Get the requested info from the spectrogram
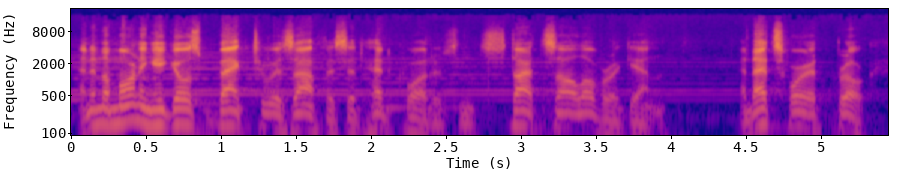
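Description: An actor playing a tough, weary New York police lieutenant in old radio crime drama style, clipped and terse. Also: male voice, fairly low pitch, lively intonation, a little fast, lightly acted. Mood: weary, brooding. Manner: clipped, hard-boiled, terse. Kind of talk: 1950s radio crime drama acting and narration. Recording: old radio broadcast with music behind.

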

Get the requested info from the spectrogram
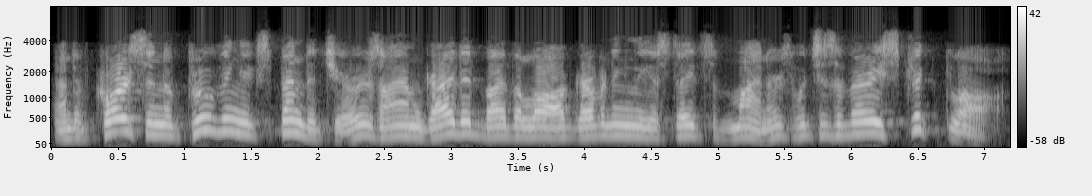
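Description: A man's voice: on the high side, animated, normal speed, hardly any pauses, phone-quality sound. An American man speaking formally and courteously as a guest quizmaster, in prepared talk on a 1940s radio broadcast. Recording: thin band-limited 1940s radio broadcast.

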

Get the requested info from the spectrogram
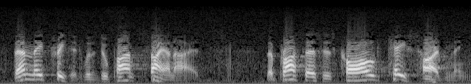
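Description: American guy doing old 1940s radio announcing, forceful and a bit raspy, measured emphatic delivery. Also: fairly high pitch, low-quality recording. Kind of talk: 1940s radio scripted narration. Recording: vintage radio broadcast.

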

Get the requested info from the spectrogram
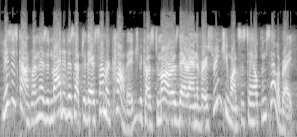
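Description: An actress playing a wisecracking English teacher in an old radio sitcom, with dry, sardonic delivery. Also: female voice, mid-range voice, big pitch swings, bright, forceful tone. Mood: playful, pushy. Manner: dry, sardonic, quick with quips. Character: wry, wisecracking unmarried woman English teacher. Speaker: comedy actress. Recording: noisy vintage radio recording.

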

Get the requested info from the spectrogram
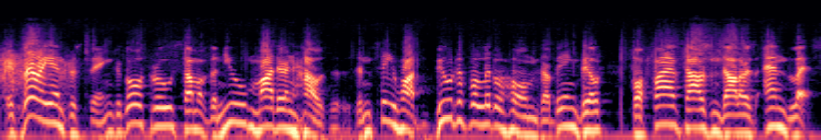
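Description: A man's voice: on the high side, sing-song, moderate pace, hardly any pauses, noisy background. A male radio announcer reading a sponsor commercial and introducing a 1930s radio comedy with a polished, declamatory sales delivery. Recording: dull old radio broadcast recording.

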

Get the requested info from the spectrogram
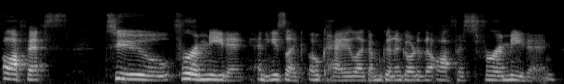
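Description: A woman's voice: medium pitch, steady tone, moderate pace, fairly bright tone. A woman hosting a podcast, giving a dramatic book reading with casual, amused asides and theatrical emphasis.

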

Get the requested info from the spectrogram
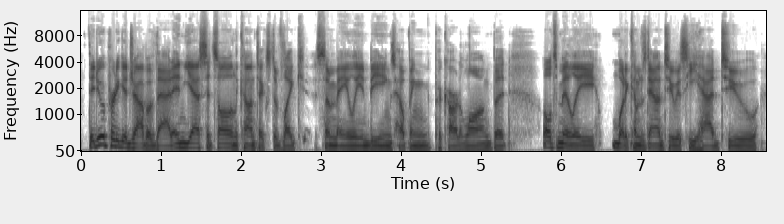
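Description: A man's voice: lowish voice, pushed and bright, dry recording, clean studio sound. A man co-hosting a podcast, reasoning earnestly through a casual analysis and often restarting his sentences. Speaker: podcast co-host.

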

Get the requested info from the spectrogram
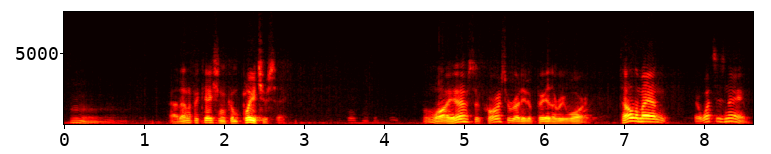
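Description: An actor playing a shrewd, composed newspaper publisher in a 1940s radio drama. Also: male voice, fairly high pitch, slightly rough, heavily acted. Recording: tinny old radio recording.

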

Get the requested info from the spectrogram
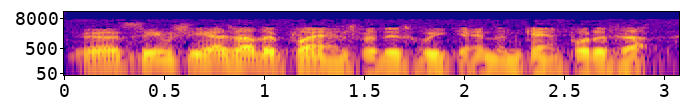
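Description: Self-important middle-aged uncle, rough husky voice, thin old radio sound, comedy show. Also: male voice, on the low side, animated, fast talker. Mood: hesitant. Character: pompous fussy middle-aged uncle, easily put upon. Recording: tinny vintage radio recording.

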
